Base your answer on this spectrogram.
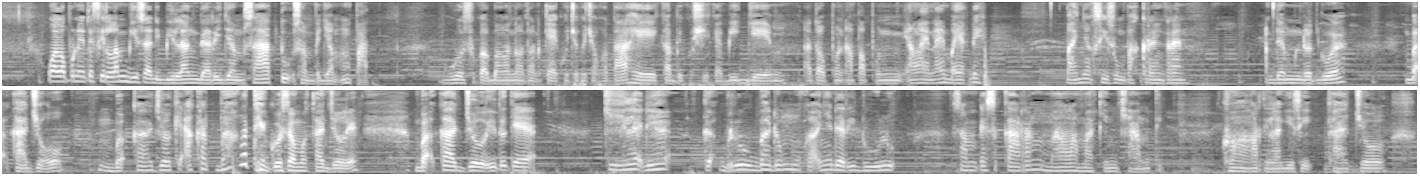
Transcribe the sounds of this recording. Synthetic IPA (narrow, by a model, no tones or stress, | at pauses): walaup̬ʊnit̪ufiləmbisadibilaŋdaɾid͡ʒamsat̪usampajd͡ʒamʔəmpa̰t̪̚ | ɡuasukabaŋət̪̚nɔnt̪ɔnkajaʔkut͡ʃukət͡ʃɔkɔt̪aɦekabikuʃikabiɡɛma̰t̪awpʊnʔa̰papʊnjʔa̰ŋlaɪnlaɪnbaɲak̚dɛh | b̥aɲaksɪhsumpahkəɾɛnkəɾɛn | danmənuɾʊt̪̚ɡuɛ | mba̰ʔkad͡ʒɔl | mbaʔkad͡ʒɔlkaja̰ʔakɾap̚baŋət̪jɛɡuasamakad͡ʒɔljamba̰ʔkad͡ʒɔlit̪ukaja̰ʔ | kilɛʔdiaŋɡaʔbəɾubahdɔŋmuka̰ʔɲadaɾidulu | sampɛjsəkaɾaŋmalahmakɪnt͡ʃant̪ɪk̚ | ɡ̥uaŋaŋərt̪ilaɡisɪhkad͡ʒɔl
